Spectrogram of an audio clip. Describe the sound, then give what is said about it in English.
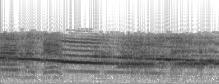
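A police motorcycle siren wails loudly, its steady tone sliding slowly downward as it winds down over a few seconds while the officer parks the motorcycle right in front of the speakers, with no other sounds around it. “He means business, too, McGee. He means business. He's parking his motorcycle right in front of us.”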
